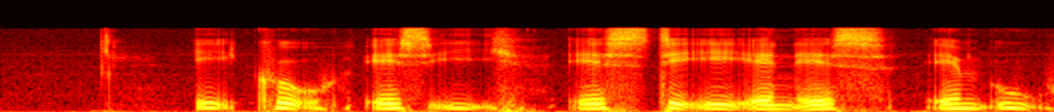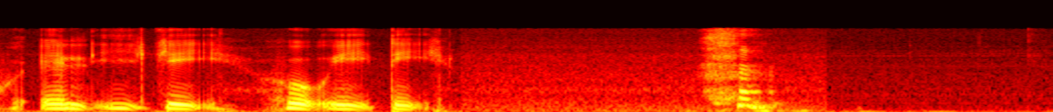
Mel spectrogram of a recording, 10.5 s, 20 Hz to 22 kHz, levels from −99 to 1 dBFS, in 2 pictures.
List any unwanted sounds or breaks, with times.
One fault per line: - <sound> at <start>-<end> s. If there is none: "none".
- laugh at 8.7-9.3 s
